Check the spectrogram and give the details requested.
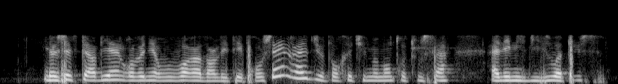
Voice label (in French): Message vocal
